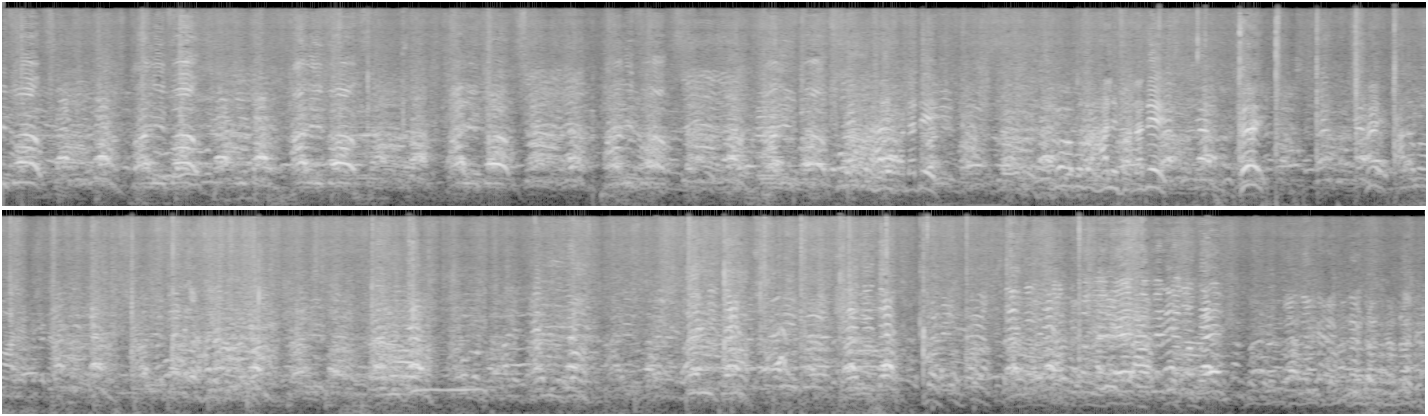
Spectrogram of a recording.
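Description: A large crowd of men shouts and chants loudly outdoors, close by.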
